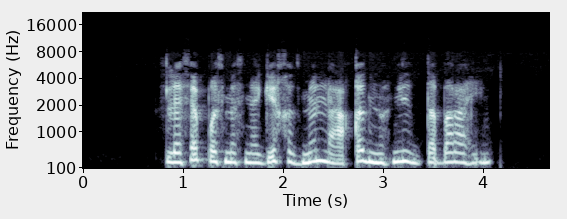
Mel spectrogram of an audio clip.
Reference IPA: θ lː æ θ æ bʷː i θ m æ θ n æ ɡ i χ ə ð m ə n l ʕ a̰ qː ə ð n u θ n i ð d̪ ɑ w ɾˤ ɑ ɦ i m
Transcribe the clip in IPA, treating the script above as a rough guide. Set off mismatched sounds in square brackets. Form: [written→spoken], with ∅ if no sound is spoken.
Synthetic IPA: θ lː æ θ æ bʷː [i→æ] θ m æ θ n æ ɡ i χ ə ð m ə n l ʕ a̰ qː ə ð n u θ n i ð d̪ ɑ [w→b] ɾˤ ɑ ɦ i m

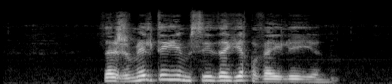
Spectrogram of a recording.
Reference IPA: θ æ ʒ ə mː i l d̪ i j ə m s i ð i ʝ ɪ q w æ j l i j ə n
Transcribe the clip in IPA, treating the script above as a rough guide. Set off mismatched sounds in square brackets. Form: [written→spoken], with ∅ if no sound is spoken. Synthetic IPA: θ æ ʒ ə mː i l [d̪→t̪] i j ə m s i ð [i→æ] ʝ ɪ q [w→v] æ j l i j ə n

